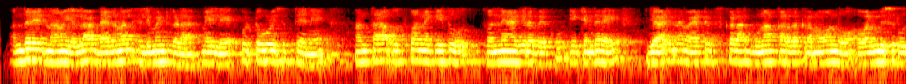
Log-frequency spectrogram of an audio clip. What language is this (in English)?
Kannada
